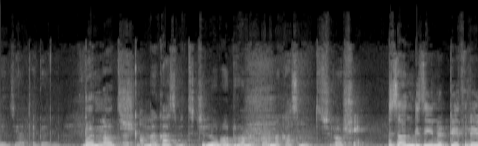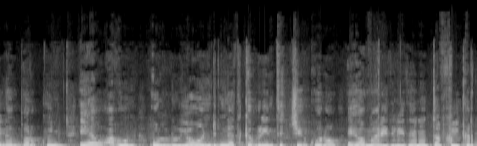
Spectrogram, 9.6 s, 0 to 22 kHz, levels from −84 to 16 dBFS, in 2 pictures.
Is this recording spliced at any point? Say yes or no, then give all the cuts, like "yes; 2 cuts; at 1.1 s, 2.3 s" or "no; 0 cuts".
yes; 1 cut; at 3.9 s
